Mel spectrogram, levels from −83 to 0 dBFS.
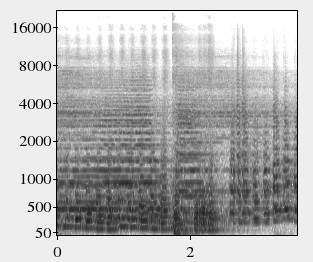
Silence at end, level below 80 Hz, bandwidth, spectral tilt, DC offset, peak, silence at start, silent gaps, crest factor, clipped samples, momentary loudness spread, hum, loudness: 0 s; -36 dBFS; 17 kHz; -6 dB/octave; under 0.1%; 0 dBFS; 0 s; none; 14 dB; under 0.1%; 5 LU; none; -15 LUFS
